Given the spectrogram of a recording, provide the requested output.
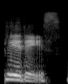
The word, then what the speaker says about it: Pleiades: I could pronounce this earlier. What's wrong with me now? Pleiades. There we go.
